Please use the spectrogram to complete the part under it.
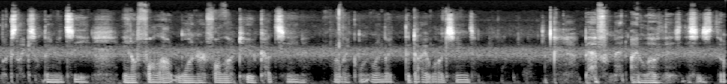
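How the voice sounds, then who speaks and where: A man softly speaking and whispering in a casual, murmuring ASMR style, as host showing items to the viewer. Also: fairly low pitch, vocal fry, low-quality recording. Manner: hushed, casual murmured asides. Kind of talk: ASMR, softspoken and whispered card show-and-tell.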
